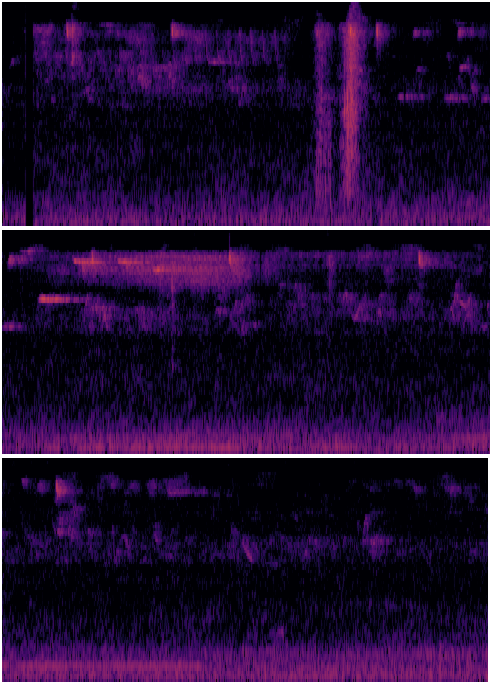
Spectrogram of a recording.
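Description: Outdoor ambience: a steady low rumble with scattered faint bird chirps, and a single brief knock about three seconds in.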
